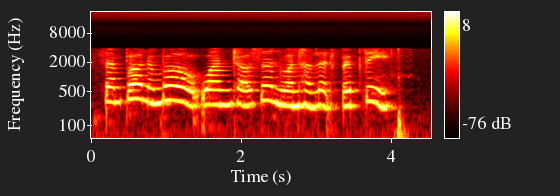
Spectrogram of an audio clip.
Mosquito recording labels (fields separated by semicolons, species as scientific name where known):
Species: no mosquito; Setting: cup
